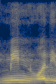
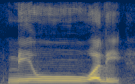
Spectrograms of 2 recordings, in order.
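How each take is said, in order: First: The n is pronounced clearly before the w. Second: The n disappears into a nasalized w. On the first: The speaker calls it wrong. "If we say min wali, we're making idhar, we're making it clear" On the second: The speaker calls it right. "So min wali will be miu"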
